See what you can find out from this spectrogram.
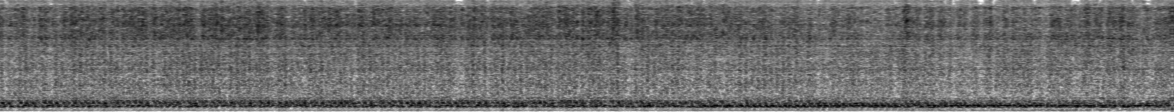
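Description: Steady loud roaring rumble through the whole spin, no let-up; that's badly worn drum bearings growling under load.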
